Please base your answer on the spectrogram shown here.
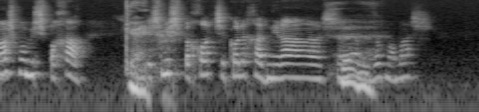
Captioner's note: hebrew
